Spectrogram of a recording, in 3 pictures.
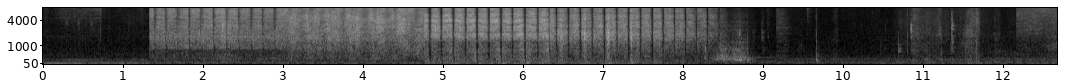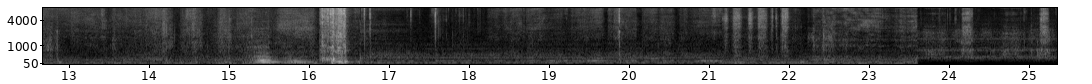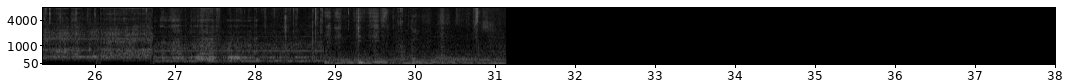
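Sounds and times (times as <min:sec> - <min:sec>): tape crinkling and rubbing: 0:12.8 - 0:26.1
tape tearing: 0:16.1 - 0:16.8.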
